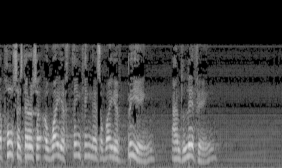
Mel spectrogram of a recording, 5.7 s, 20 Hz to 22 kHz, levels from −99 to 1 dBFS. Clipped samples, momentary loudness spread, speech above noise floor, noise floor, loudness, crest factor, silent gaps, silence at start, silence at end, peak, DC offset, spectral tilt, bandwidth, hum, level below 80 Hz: under 0.1%; 15 LU; 27 dB; -50 dBFS; -24 LUFS; 18 dB; none; 0 s; 1.3 s; -6 dBFS; 0.2%; -4 dB/octave; 8.8 kHz; 50 Hz at -60 dBFS; -58 dBFS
